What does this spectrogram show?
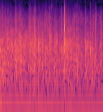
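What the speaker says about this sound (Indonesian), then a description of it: "ya boleh beri tepuk tangan, puji Tuhan." A church congregation claps together in a steady, moderately distant round of applause with a faint reverberant hall tone.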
